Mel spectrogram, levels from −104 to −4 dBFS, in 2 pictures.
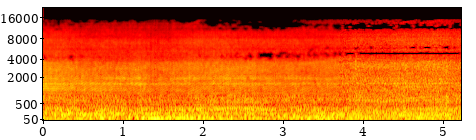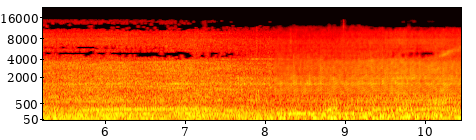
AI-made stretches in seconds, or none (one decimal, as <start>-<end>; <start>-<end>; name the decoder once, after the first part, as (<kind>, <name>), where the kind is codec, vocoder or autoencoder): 0.0-3.7 (vocoder, Vocos); 8.1-10.5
